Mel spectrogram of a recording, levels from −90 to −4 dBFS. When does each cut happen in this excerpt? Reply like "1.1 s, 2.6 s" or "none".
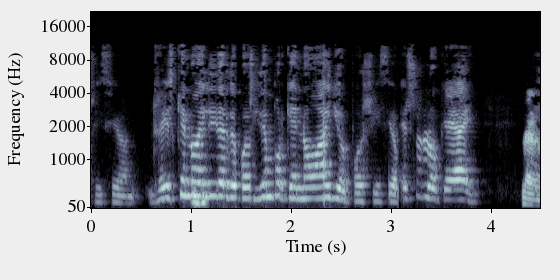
3.1 s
